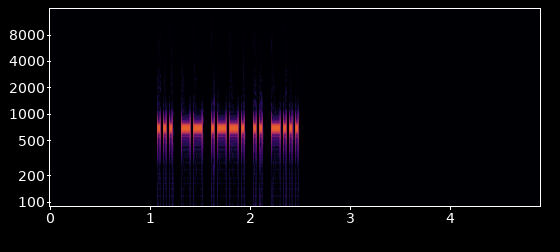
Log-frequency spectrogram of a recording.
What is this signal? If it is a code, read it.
Morse code, heard as a keyed tone, about 42 wpm, 700 Hz. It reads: SMPIB
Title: Code Groups - 5 Letters - 40wpm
